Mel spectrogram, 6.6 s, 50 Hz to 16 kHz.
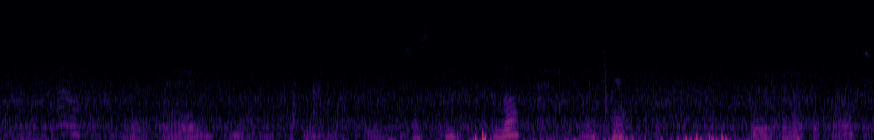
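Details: Honey bee colony in a bee yard in the foothills near Cochrane, opened on April 27 to look for queen cells and make a split; a continuous low hum with wavering tones, soft knocks and a murmuring voice.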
